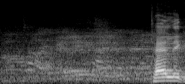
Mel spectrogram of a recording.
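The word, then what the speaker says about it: phthalic: याद है तो बताओ बोला था नोमेन में पी साइलेंट होता है थैलिक एसिड बताओ रिएक्शन में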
